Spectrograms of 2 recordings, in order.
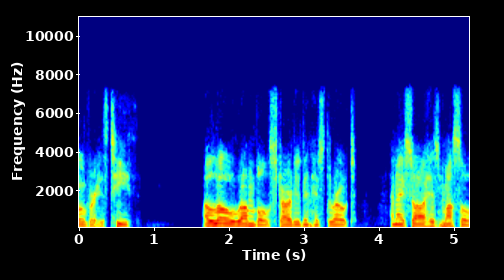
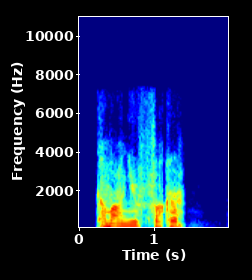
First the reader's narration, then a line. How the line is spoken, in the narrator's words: I said hoarsely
